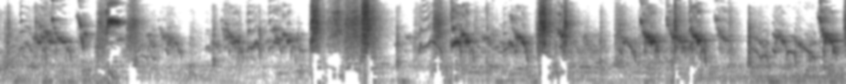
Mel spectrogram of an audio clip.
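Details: Long, rambling warble from a male budgerigar, mixing chattering chirps, clicks and harsh, noisy bursts with scattered high squeaks.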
